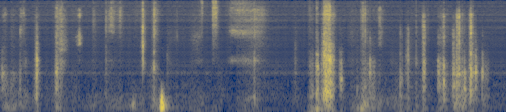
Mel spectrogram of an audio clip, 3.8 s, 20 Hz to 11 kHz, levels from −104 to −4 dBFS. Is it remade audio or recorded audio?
remade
